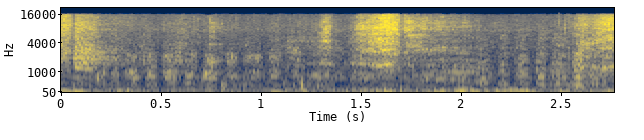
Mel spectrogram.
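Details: Short burst of quick breathy panting from Ruger, a German Shepherd playing with a Jolly Ball, among commands to drop the ball, with hissy rustling bursts.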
